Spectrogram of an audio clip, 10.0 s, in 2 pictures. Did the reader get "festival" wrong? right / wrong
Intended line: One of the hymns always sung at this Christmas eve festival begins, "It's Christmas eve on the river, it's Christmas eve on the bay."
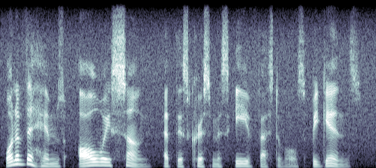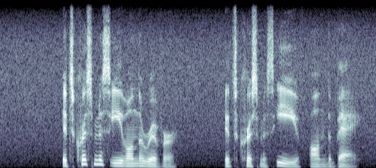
wrong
